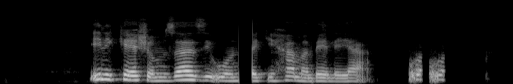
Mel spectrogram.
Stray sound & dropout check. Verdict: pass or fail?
fail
